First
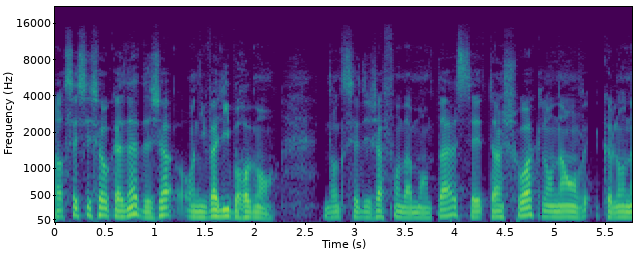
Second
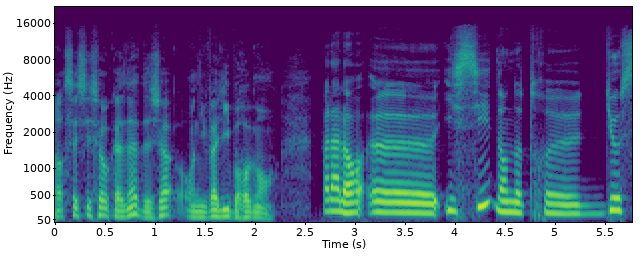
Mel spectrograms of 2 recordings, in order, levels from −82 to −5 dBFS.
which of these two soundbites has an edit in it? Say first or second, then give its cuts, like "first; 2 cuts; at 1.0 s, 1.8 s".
second; 1 cut; at 2.5 s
